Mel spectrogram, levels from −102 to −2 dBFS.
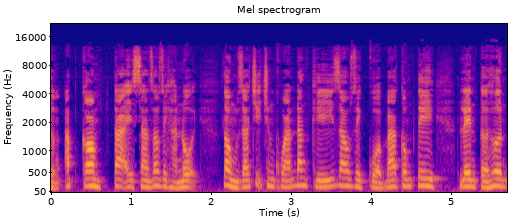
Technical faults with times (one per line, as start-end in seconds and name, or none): none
